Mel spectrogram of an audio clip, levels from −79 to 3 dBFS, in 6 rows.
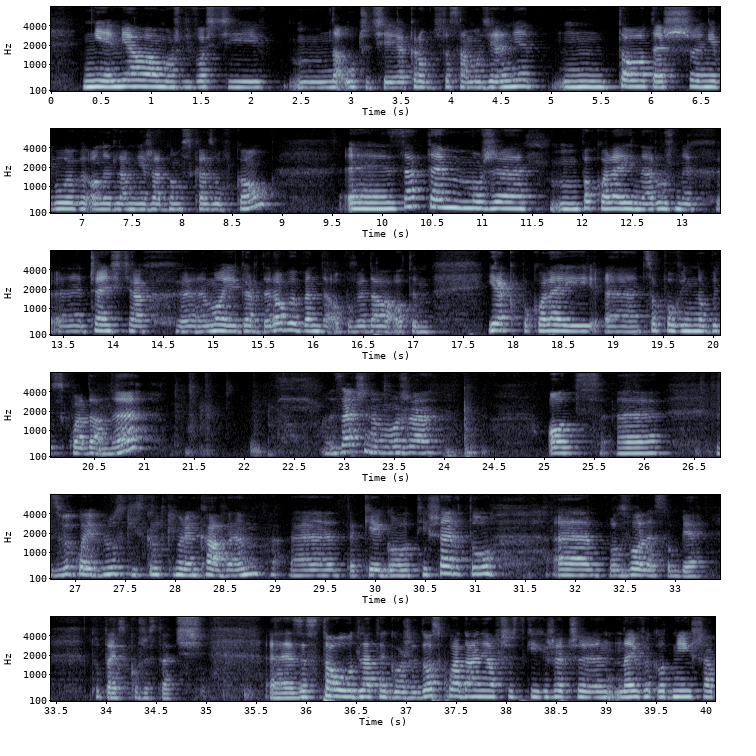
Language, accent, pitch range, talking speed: Polish, native, 190-215 Hz, 90 wpm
